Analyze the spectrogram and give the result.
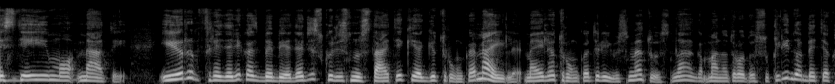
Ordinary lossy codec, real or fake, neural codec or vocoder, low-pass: AAC, 96 kbps; real; none; 14.4 kHz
